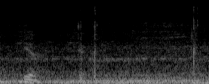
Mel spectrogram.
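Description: A vehicle idling: a steady low rumble, with a couple of faint clicks.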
